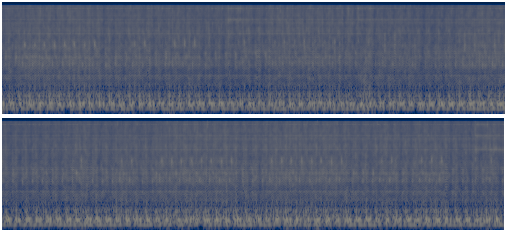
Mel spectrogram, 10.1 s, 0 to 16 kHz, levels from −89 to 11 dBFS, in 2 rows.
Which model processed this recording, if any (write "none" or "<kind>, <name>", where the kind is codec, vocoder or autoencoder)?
vocoder, Vocos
